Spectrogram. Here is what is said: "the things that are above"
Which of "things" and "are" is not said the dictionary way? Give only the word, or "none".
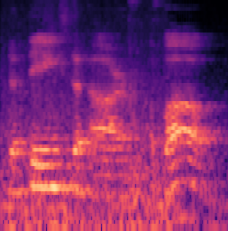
things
